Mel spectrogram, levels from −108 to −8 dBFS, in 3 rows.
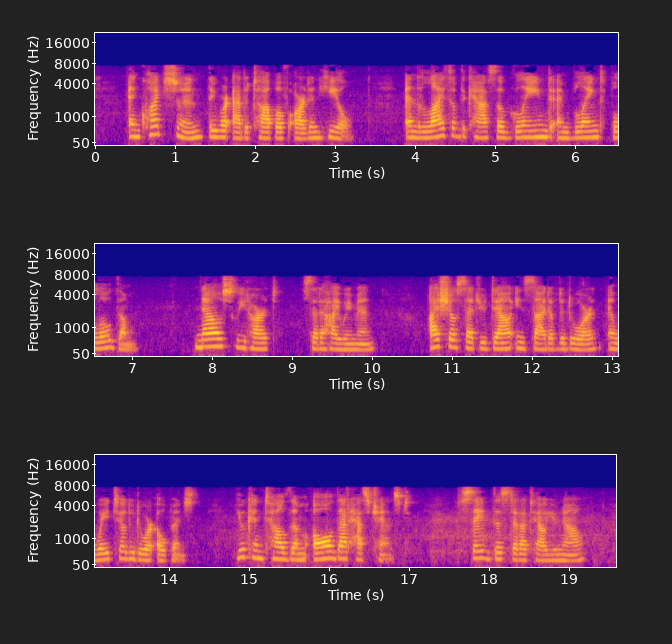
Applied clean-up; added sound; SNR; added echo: none; none; none; none.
